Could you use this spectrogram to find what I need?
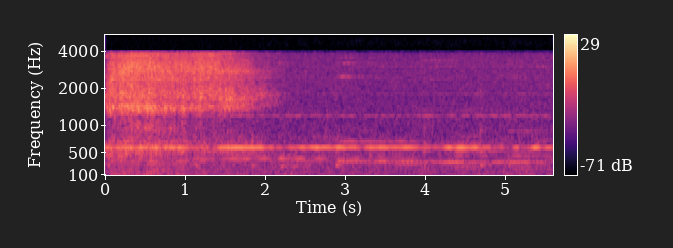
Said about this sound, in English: So, are you all ready? Okay. Let's breathe in.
